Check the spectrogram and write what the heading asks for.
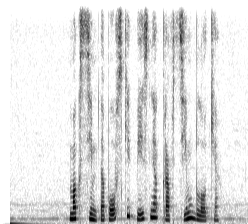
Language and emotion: Russian, neutral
